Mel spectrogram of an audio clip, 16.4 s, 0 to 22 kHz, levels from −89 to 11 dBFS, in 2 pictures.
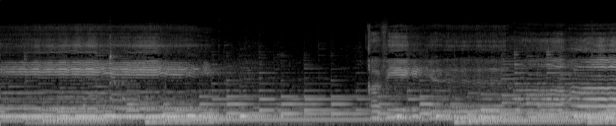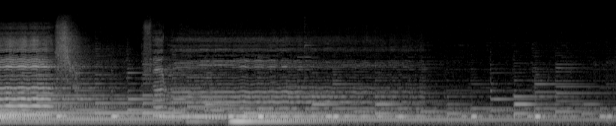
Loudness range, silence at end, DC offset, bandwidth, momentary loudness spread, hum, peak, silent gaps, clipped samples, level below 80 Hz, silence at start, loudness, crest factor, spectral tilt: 8 LU; 0 s; under 0.1%; 11 kHz; 15 LU; none; -10 dBFS; none; under 0.1%; -58 dBFS; 0 s; -27 LUFS; 16 dB; -7 dB/octave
